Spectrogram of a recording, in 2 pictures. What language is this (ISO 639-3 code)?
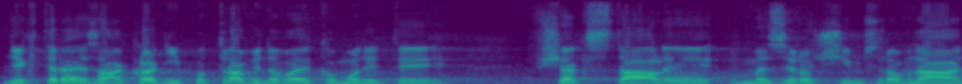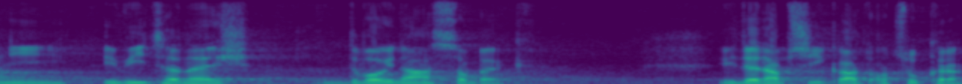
ces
